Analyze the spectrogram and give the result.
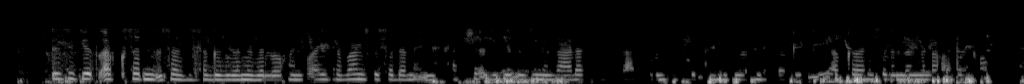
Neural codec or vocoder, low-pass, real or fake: none; 5.4 kHz; real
